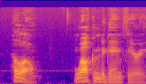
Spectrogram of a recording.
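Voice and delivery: very low, hushed documentary narrator voice. Asked on a podcast to show it off, the speaker uses his low documentary voice. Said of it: "can you give us your like low documentary voice?".

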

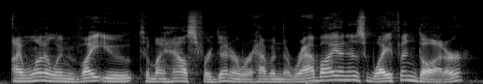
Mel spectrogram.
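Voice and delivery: ordinary talk, nothing marked

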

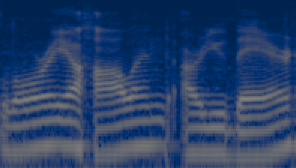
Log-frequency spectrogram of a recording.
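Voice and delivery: slow, deliberate, put-on American accent. Calling out to a ghost by name, trying it in an american accent. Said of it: "Maybe if I try it with an American accent".

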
